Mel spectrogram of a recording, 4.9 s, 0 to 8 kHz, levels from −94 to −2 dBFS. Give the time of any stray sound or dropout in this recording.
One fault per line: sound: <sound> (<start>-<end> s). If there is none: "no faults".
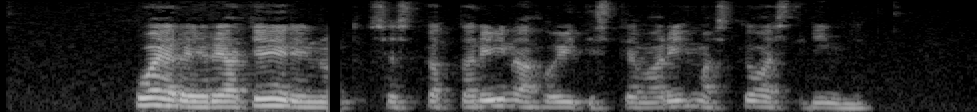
sound: dropout (1.6-1.7 s)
